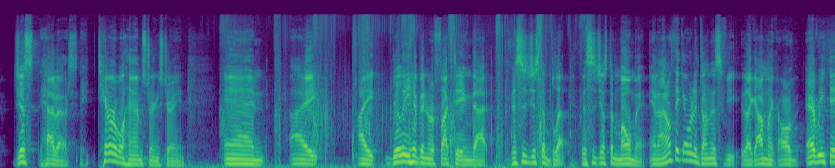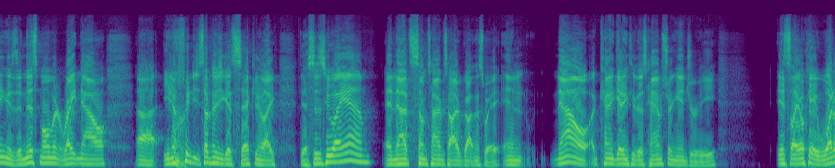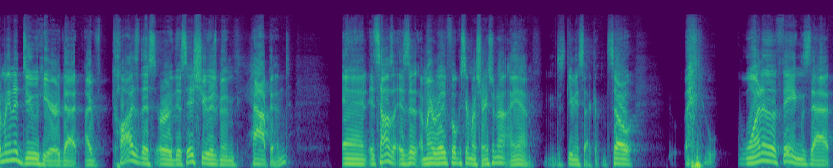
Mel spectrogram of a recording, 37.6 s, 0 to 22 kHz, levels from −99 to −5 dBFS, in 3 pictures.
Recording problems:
distortion; slight; 10 dB below the speech
footsteps; noticeable; from 2.5 to 9 s; peak 9 dB below the speech

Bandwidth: 15 kHz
